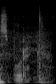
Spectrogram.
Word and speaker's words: Spurek: Sylwia Spurek.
